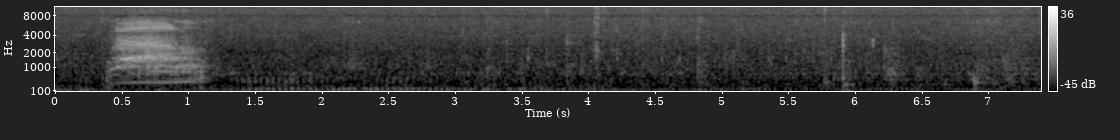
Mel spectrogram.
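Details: Domestic cat meowing to ask for a door to be opened, acting curious; one short, loud, harmonic meow lasting about half a second near the start, followed by quiet background hum.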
